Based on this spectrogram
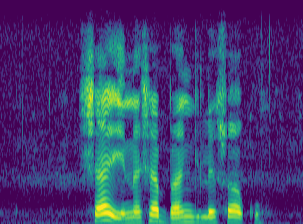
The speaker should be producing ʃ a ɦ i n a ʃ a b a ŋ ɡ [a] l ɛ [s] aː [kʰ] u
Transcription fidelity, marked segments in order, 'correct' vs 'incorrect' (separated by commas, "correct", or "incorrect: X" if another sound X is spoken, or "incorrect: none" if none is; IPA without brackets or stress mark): incorrect: i, incorrect: ʂ, incorrect: k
